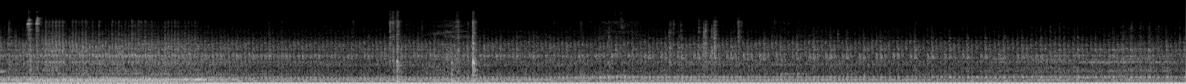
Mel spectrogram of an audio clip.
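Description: A cold vehicle engine idles steadily and loudly at close range during a pea delivery run, a continuous low rumble with a slight rise in level partway through and no speech.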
